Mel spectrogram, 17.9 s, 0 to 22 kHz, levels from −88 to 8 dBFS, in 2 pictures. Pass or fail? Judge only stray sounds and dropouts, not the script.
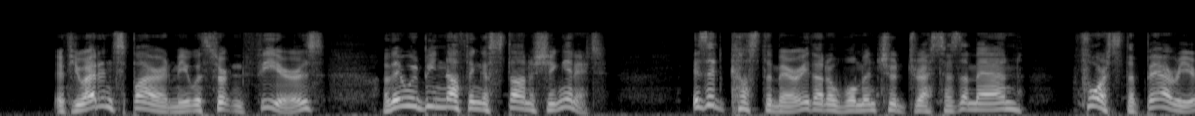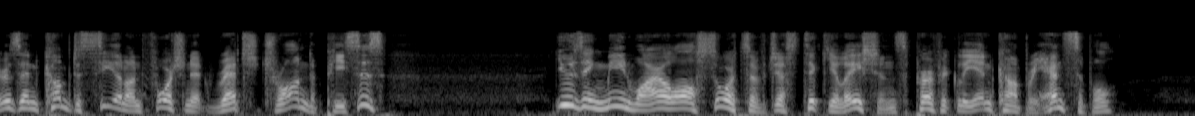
pass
